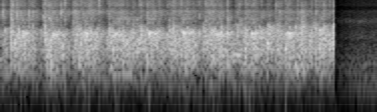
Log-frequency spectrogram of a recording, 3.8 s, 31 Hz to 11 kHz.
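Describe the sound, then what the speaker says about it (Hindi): Loud, dense applause from an audience at a company's 20th anniversary event in India, a steady wash of many hands clapping for over three seconds before cutting off abruptly into near silence. "एक बार ताली जरूर बजाइए।"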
